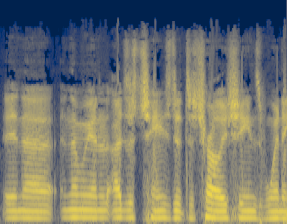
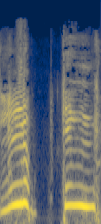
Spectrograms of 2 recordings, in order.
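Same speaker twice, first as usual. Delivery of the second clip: squeaky excited mimic; 6 dB louder, slower than usual. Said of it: "You're like".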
